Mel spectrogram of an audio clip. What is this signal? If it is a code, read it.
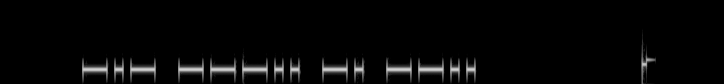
Morse code, heard as a keyed tone, about 15 wpm, 700 Hz. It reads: K8NZ
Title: K1USN SST QSO Practice - 15wpm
